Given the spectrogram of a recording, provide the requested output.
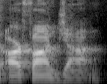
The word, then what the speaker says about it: Arafan Diane: How do I pronounce this? Can you tell me? I'm pretty sure it's Arfon John.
